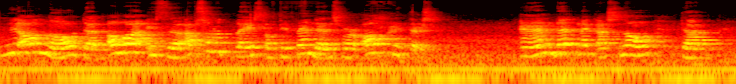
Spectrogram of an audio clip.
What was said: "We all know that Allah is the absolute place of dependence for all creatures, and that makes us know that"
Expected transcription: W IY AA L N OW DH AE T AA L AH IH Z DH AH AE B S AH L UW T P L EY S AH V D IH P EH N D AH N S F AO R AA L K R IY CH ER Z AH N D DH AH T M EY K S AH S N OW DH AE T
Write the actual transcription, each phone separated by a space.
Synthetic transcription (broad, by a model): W IY AA L N OW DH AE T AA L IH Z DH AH AE B S AH L UW T P L EY S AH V D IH F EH N D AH N S F AO R AA L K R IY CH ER S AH N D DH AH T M EY K AH S N OW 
